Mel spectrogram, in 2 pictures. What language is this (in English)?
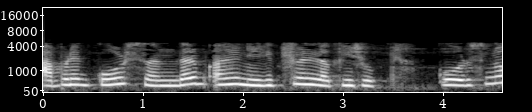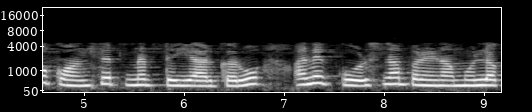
Gujarati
